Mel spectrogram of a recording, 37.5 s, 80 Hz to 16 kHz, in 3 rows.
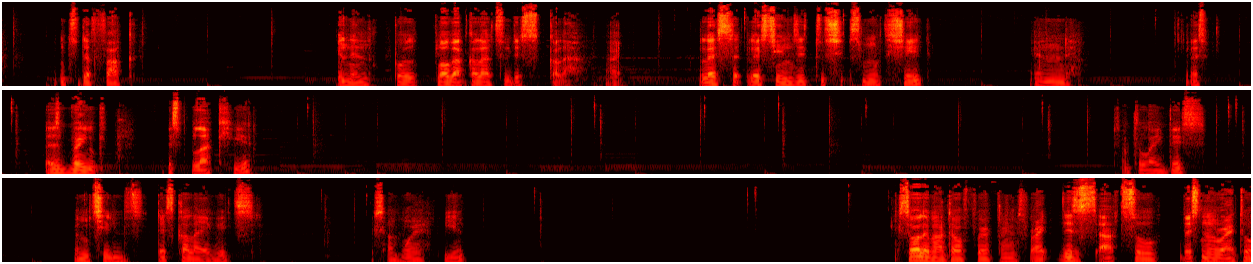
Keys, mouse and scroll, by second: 0.5-2.0 drag, 4.3-5.5 drag, 8.3-9.3 drag, 12.4-13.6 drag, 14.1-15.3 drag, 16.5-19.3 drag, 20.4-21.1 drag, 22.1-22.5 drag, 22.5 right click, 25.6 right click, 26.7 right drag, 33.3 click.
